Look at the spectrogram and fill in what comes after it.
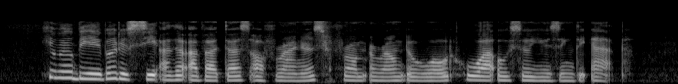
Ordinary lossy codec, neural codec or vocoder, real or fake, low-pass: none; codec, 16 kHz, 8 kbps, FunCodec, trained on Chinese and English, 25 frames a second; fake; none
